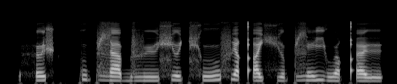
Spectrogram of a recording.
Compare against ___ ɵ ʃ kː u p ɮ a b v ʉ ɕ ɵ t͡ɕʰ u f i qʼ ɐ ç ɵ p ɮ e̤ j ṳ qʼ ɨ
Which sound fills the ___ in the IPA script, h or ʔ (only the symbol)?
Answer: h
